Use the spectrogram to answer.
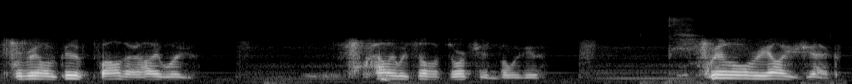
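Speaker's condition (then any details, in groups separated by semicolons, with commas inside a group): ALS; speech getting worse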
